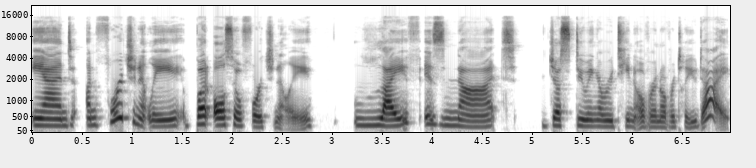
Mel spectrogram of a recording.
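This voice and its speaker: In a very clean recording with a silent background and a dry, close sound with no echo, a woman speaks at a moderate pace with medium pitch and ordinary pitch variation. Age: 20s. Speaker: podcast host and nurse practitioner student. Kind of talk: casual solo podcast monologue.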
